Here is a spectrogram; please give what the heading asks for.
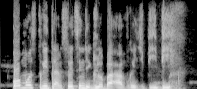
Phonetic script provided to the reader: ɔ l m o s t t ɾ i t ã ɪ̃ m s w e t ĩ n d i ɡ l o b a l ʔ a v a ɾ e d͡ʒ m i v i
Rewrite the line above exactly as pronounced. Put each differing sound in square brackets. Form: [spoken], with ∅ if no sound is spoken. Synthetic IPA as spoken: ɔ l m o s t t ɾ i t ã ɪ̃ m s w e t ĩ n d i ɡ l o b a l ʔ a v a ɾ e d͡ʒ [b] i [b] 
